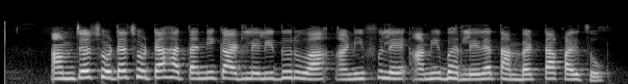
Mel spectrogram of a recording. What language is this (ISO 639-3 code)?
mar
